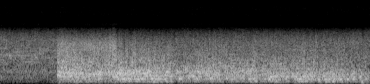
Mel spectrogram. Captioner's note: thunder claps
